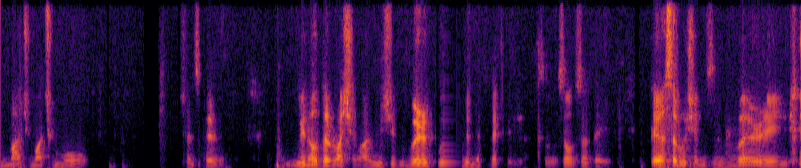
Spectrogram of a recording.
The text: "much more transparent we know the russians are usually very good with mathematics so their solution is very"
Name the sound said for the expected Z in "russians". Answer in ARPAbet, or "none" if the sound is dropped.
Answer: none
